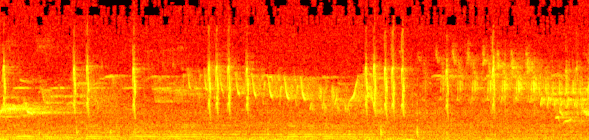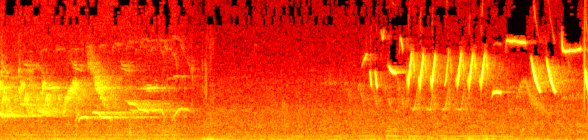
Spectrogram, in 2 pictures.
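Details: Forest chorus of several birds chirping, then a hush. A wren bursts in near the end with a loud, rapid, very high trill of repeated sharp notes.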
